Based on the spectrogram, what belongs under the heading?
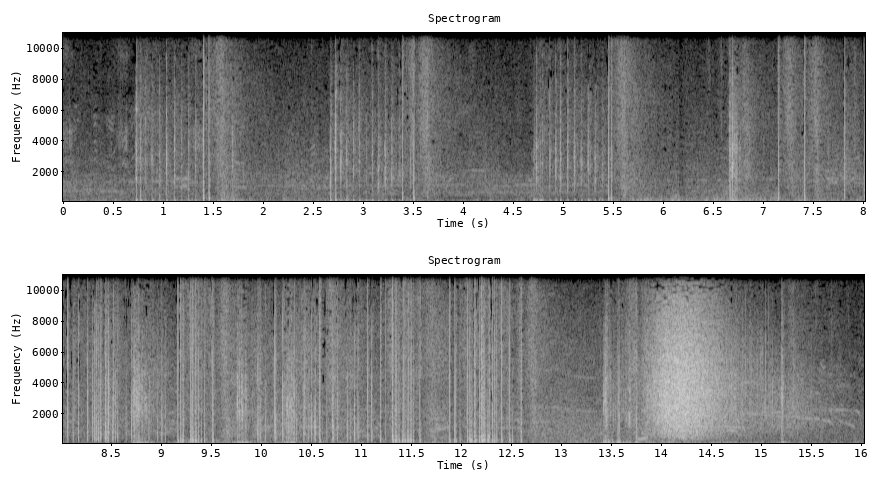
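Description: Starmine fireworks display: rapid volleys of shell launches and bursting reports, cracking in quick clusters, with a drawn-out hiss near the end.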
